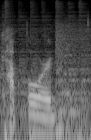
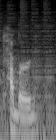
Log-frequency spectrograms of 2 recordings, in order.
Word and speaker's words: cupboard: Yeah, cupboard is not pronounced like cupboard. It's pronounced cupboard.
